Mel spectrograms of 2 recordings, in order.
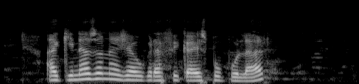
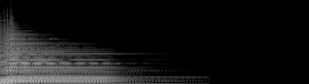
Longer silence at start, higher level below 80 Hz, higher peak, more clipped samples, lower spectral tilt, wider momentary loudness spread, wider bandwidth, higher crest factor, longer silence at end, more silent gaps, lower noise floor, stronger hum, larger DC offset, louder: first, 0.45 s vs 0 s; second, -56 dBFS vs -50 dBFS; about the same, -6 dBFS vs -8 dBFS; neither; about the same, -7 dB/octave vs -6.5 dB/octave; second, 6 LU vs 19 LU; second, 9 kHz vs 16 kHz; second, 16 dB vs 22 dB; second, 0.9 s vs 1.75 s; neither; about the same, -58 dBFS vs -59 dBFS; neither; neither; first, -21 LUFS vs -28 LUFS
